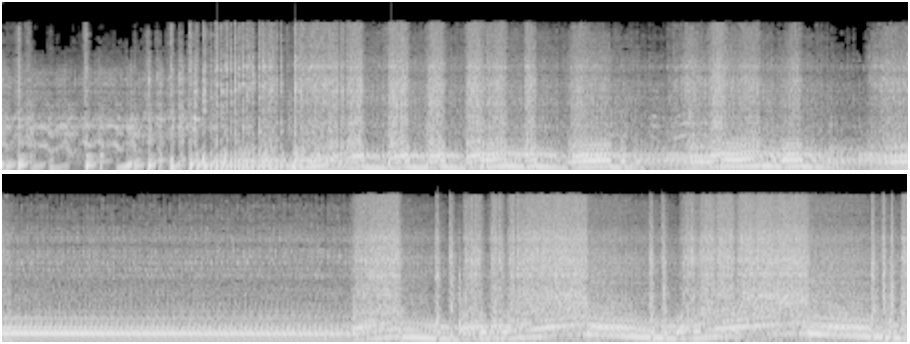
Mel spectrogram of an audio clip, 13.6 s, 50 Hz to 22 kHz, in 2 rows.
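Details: 1969 Ford Capri barn find with twin Weber carburettors, first run after revival: the engine catches, then revs up and down cleanly several times, pitch rising and falling smoothly; it runs healthy.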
